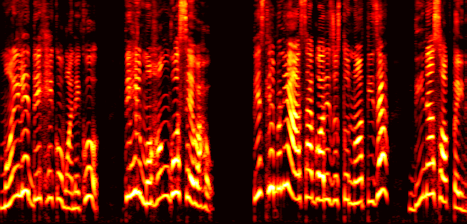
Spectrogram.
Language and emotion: Nepali, angry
